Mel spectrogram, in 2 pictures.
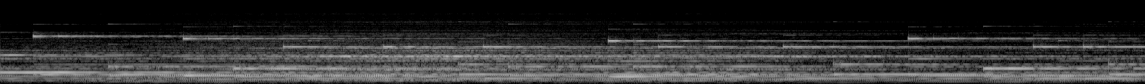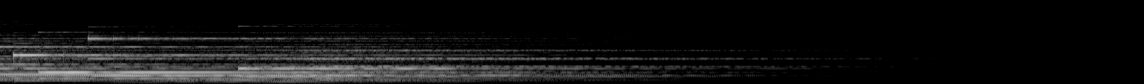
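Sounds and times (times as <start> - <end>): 
sleepy happy twinkling relaxed chilled musical soundscape: 0.0 - 19.2.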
